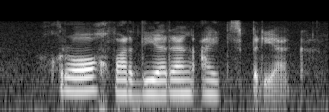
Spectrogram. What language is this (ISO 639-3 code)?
afr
